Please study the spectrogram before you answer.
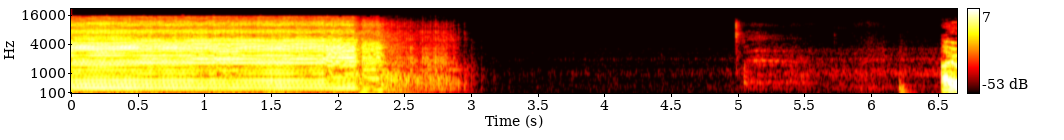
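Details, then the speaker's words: PAW .55 model engine with the needle valve screwed in too lean: high steady buzz falters into misfire and cuts out within a second; correct setting is just off the misfire. "if you went too far a misfire would occur the correct setting is just off the misfire"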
